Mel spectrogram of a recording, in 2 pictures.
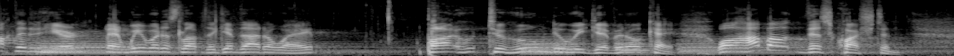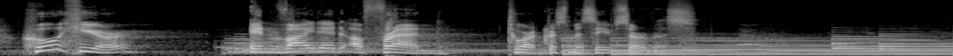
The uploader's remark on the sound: Sunday Service live broadcast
